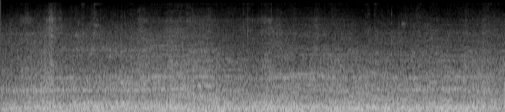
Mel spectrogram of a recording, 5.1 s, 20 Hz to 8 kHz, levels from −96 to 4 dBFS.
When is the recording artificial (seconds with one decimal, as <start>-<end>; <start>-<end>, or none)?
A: 1.5-3.6; 4.3-5.1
